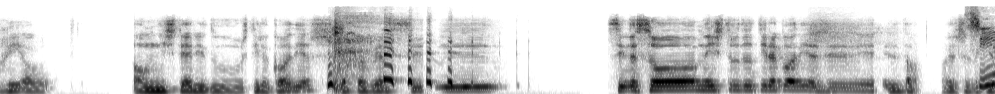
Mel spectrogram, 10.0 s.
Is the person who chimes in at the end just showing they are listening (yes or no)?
no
